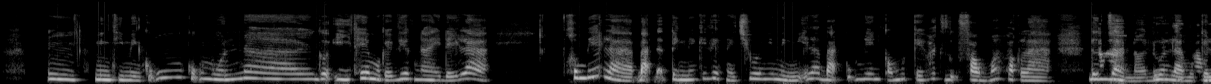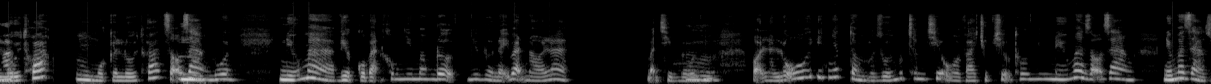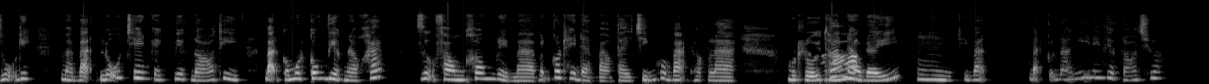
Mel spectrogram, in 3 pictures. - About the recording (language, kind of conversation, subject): Vietnamese, advice, Làm sao để vượt qua nỗi sợ bắt đầu kinh doanh vì lo thất bại và mất tiền?
- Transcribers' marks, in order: distorted speech; tsk; other background noise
